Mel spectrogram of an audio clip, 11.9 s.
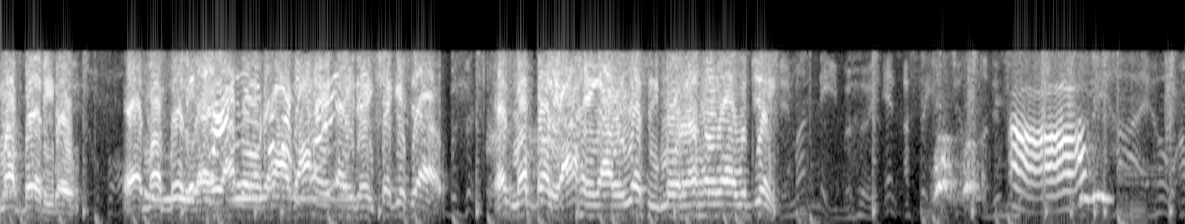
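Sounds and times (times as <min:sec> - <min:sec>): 
speech: 0:00.0 - 0:07.9, 0:10.1 - 0:11.2
dog barking: 0:09.3 - 0:09.9.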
